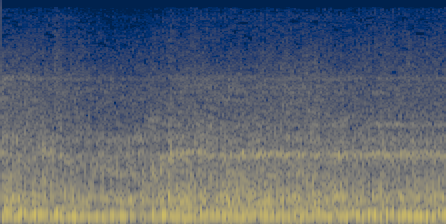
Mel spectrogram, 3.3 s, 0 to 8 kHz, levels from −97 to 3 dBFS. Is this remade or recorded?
remade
